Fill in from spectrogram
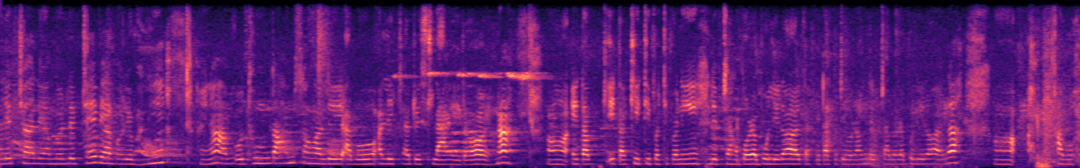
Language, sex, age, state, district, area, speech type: Nepali, female, 18-30, West Bengal, Darjeeling, rural, spontaneous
